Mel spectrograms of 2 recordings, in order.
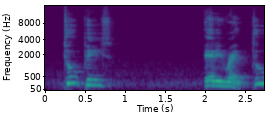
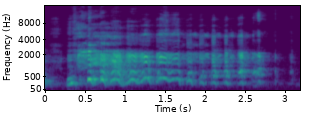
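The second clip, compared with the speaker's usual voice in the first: loud high cackle; uncontrollable laughter; 14 semitones higher, 7 dB louder than usual. Real, not acted. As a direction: crack up all over, helplessly. Laughs again after trying to stop.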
